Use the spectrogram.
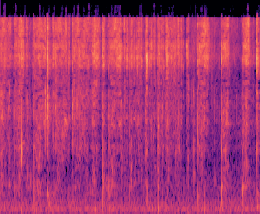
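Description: Roasted eggplant being mixed by hand with tahini and salt for Lebanese baba ganoush, a soft, wet, irregular stirring and squishing close by, with faint clinks of a utensil and no talking.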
